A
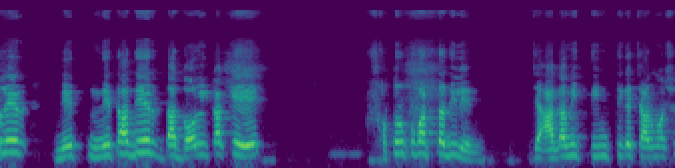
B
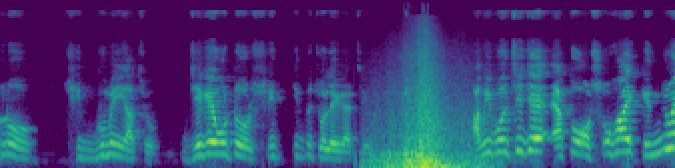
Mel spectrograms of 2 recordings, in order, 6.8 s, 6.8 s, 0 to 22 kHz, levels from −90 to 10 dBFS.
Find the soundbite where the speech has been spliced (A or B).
B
